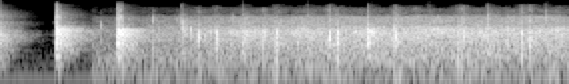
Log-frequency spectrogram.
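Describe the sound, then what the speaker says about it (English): A round of applause from a crowd, beginning with a couple of sharp claps and swelling into steady, dense clapping that carries on throughout. "You hear that? A round of applause."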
